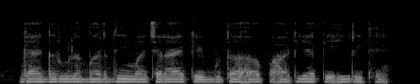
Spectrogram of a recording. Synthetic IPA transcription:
ɡaːjɡəɾuːlabəɾd̪imet͡ʃəɾaːekebut̪aɦəpɐɦaːʈijakeɦiɾəɦit̪ʰe

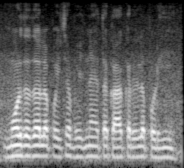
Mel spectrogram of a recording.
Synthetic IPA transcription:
moɽd̪ad̪alapəjsabʱed͡ʑnaɦet̪akakəɾaelapəɽiː

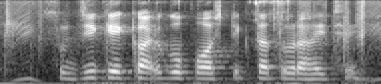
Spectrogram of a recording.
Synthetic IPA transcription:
sud͡ʒikekaeɡopɔsʈikt̪at̪oɾəɦɛjt͡ʃʰɛ̰

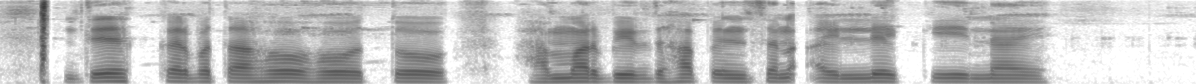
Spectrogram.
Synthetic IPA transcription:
d̪eːk̚ʰkəɾbət̪aːɦoɦot̪o | həməɾbɪɾd̪ɦapeːnsənəɪlːekinəe

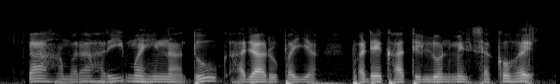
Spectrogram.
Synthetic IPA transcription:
kaːɦɐmɾaɦɐɾiːbməɦiːnad̪uːɡɦɐd͡ʒaːɾːʊpəjãpʰɐɖekʰaːt̪iloːnmɪlsəkoɦɛː

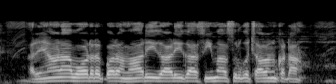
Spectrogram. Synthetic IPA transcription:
əɾjaːnaːbɔːɾɖəɾpəɾɦəmaːɾiːɡaːɽiːkaːsiːmaːsʊɾkt͡ʃaːlənkəʈaː

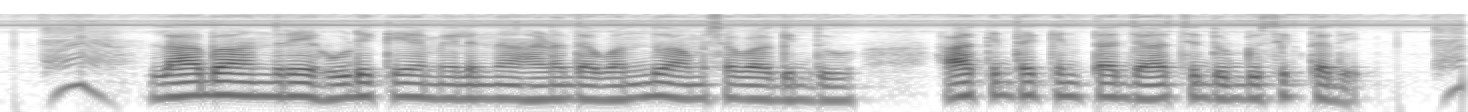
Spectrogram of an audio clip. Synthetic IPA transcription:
laːbʱɐɐnd̪ɐɾe̞ɦuːɽikɛjɐme̞ːlinːɐɦɐɳɐd̪ɐʋond̪uɐmʃɐʋaːɡid̪ːu | aːkid̪ːɐkːint̪ɐd͡ʒaːst̪id̪uɖːusik̚t̪ɐd̪e

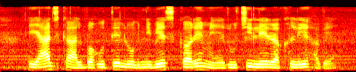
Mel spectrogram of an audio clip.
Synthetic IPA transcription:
jad͡ʒkalbəɦut̪eloɡnibeskəɾemeɾut͡ʃileɾəkʰleɦəbe

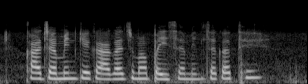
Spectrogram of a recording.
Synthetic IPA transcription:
kad͡ʒəmiːnkekaːɡəd͡ʒmãpəɪsamɪlsəkət̪ɦɛː

